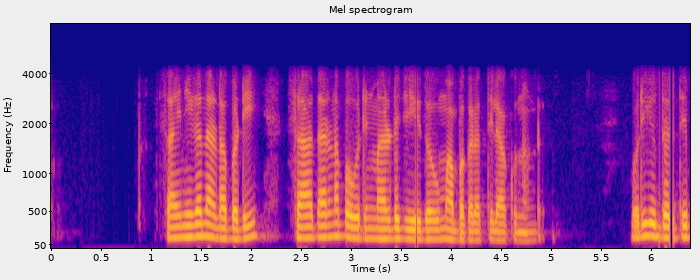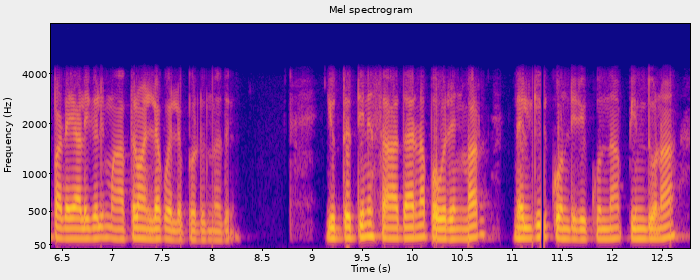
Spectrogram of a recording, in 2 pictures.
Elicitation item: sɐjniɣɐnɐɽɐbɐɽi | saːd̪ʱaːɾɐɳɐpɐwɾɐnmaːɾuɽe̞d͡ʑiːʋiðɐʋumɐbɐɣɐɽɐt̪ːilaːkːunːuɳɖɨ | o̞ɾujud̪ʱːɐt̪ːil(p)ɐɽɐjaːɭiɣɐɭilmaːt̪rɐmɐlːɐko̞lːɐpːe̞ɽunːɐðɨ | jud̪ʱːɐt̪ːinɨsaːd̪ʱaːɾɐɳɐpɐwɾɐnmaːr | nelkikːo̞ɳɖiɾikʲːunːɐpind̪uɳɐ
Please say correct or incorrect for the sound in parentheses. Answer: correct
